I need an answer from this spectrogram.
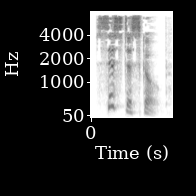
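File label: "cystoscope", British English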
